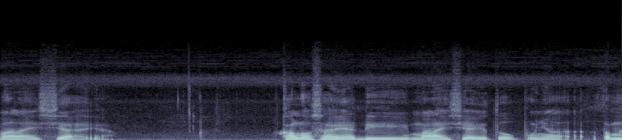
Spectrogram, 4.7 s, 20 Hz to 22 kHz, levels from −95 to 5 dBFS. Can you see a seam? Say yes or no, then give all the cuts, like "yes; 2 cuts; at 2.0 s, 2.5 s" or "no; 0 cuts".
no; 0 cuts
